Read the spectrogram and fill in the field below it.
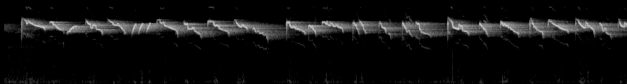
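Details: Oriental white-eye of the buxtoni race singing in the energetic 'konslet ngalas' style: rapid, very high, thin twittering phrases of slurred descending notes, tightly strung in bursts around a second long, against a clean, quiet background.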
